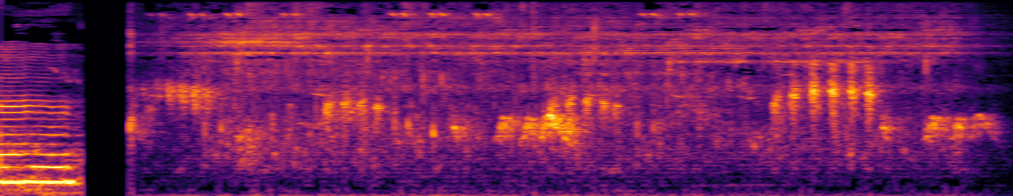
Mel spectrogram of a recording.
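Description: An alpaca call, one steady pitched note, runs at the very start and is cut off within a second. After a brief gap comes a natural backdrop of birds chirping over a steady high insect buzz, with a quick run of chirps about six seconds in.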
